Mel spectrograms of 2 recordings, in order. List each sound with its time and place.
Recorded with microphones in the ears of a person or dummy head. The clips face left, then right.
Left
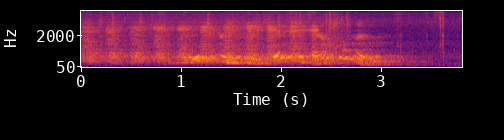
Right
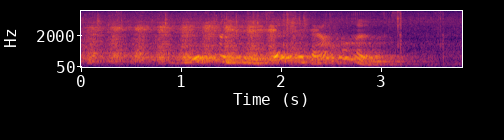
0.9 s a woman speaking: centre (ahead or behind), 7 m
